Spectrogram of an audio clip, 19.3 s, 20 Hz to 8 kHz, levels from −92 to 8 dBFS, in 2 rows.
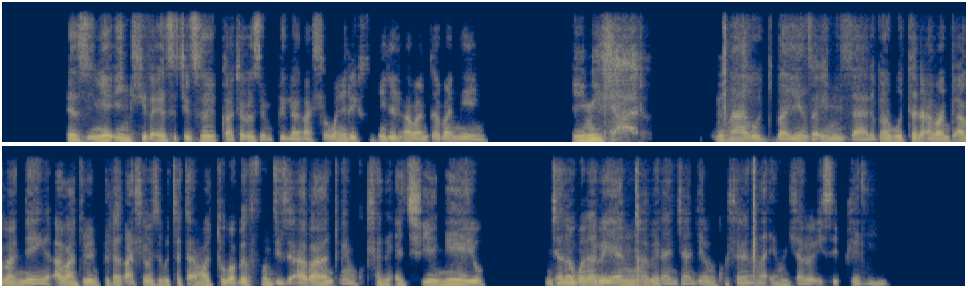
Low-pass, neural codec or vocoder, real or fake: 7.2 kHz; codec, 44.1 kHz, 2.6 kbps, DAC; fake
